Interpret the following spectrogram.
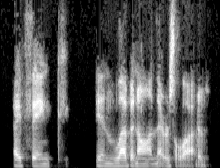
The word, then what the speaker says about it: Lebanon: um often, you know, pronounced Lebanon, but we pronounce it Lebanon.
